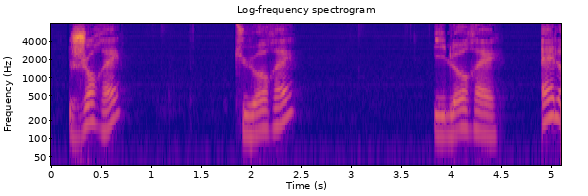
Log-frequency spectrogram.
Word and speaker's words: aurais: J'aurais, remember, final S not pronounced.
